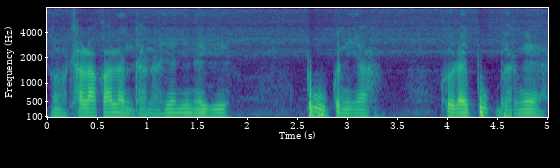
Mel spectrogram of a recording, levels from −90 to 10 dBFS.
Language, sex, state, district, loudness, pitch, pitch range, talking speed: Mizo, male, Mizoram, Aizawl, -21 LUFS, 100 Hz, 95-105 Hz, 165 wpm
